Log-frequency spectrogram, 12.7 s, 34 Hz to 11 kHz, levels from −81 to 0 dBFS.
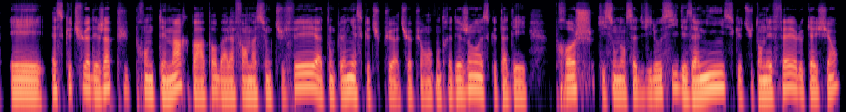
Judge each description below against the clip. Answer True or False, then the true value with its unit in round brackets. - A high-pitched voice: False (95 Hz)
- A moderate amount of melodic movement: True (3.2 semitones)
